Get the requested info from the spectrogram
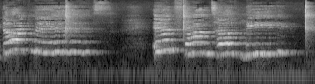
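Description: A woman singing a cappella: two long, sustained sung phrases with a short pause of about a second between them.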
